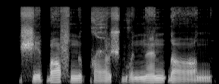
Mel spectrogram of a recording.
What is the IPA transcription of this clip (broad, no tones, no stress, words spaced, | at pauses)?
ʃeɓɑfnok ʕoʃɡʷœnæ̃n ɗɑn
